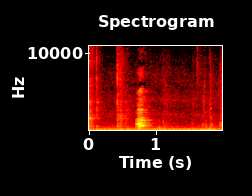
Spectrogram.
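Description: A short spoken "oh!" about three-quarters of a second in, over quiet room tone, with a faint tap just before it.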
